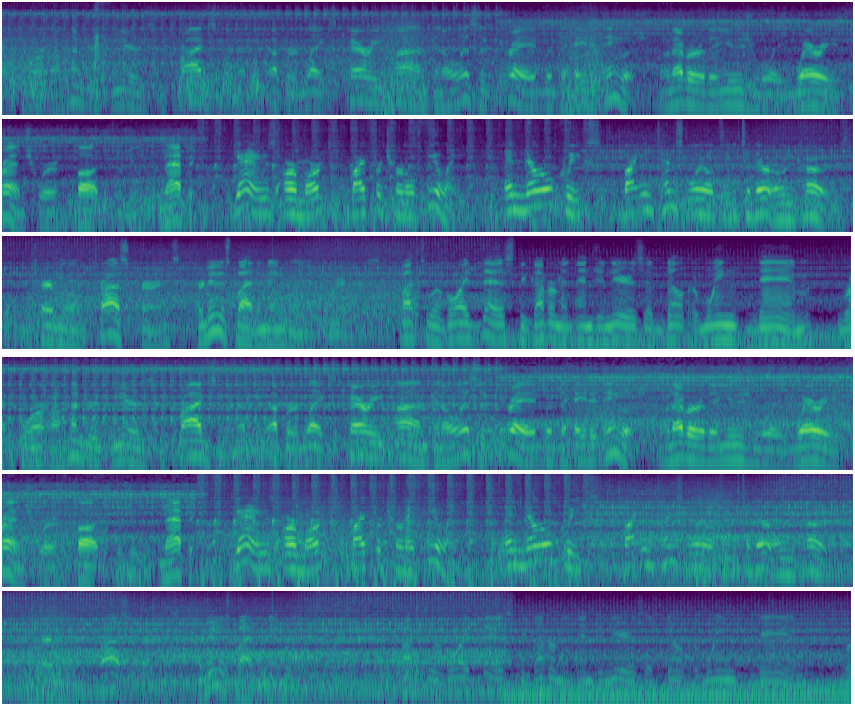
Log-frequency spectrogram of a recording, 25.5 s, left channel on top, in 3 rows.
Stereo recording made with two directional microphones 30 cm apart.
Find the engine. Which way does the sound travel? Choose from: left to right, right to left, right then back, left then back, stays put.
stays put.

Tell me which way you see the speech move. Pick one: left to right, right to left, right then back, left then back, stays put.
right to left.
